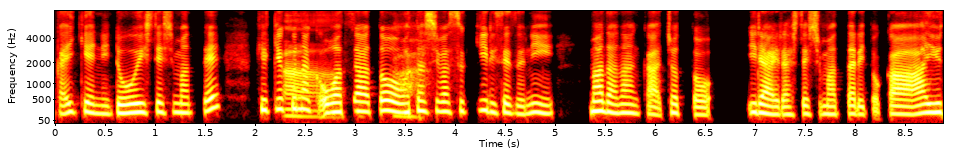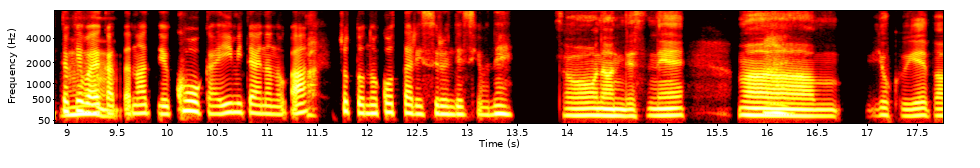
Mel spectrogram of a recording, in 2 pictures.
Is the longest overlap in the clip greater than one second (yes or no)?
yes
